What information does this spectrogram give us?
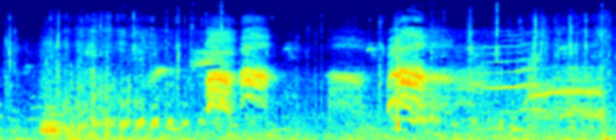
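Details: Morning crows squabbling over food give a pair of quick hoarse caws, then one stronger rasping caw, over a steady background hum and faint chatter.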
